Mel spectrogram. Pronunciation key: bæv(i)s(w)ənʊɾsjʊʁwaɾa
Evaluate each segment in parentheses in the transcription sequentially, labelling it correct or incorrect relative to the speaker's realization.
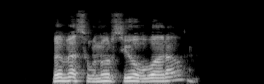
incorrect: æ, correct

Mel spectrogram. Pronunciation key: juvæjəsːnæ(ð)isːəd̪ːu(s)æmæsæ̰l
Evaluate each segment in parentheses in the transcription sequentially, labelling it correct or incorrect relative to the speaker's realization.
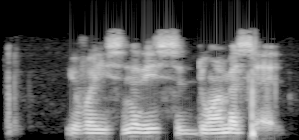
correct, incorrect: none

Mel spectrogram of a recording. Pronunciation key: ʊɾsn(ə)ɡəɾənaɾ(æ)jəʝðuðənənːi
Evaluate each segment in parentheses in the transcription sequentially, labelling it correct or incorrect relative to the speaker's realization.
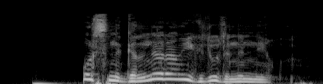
correct, incorrect: a

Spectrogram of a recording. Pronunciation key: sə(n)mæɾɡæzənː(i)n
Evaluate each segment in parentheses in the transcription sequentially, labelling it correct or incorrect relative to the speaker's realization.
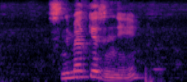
correct, correct

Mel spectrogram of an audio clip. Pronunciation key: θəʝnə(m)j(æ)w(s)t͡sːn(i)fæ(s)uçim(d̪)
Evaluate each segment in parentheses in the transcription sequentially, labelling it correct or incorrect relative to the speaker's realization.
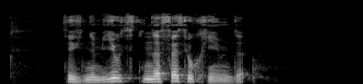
correct, incorrect: i, incorrect: θ, incorrect: æ, incorrect: θ, correct

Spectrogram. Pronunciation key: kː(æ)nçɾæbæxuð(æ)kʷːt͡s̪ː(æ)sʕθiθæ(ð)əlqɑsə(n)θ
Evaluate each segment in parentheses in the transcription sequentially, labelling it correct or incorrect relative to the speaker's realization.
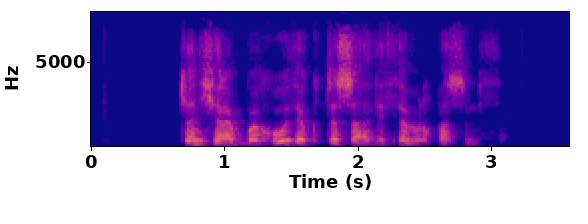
correct, correct, correct, incorrect: v, incorrect: m

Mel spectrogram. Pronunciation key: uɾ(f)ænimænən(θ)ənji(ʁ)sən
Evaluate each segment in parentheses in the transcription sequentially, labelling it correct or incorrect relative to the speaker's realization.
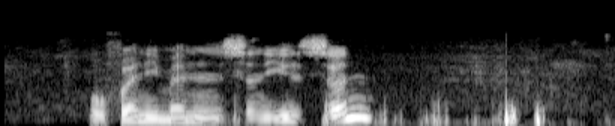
correct, incorrect: s, incorrect: ð

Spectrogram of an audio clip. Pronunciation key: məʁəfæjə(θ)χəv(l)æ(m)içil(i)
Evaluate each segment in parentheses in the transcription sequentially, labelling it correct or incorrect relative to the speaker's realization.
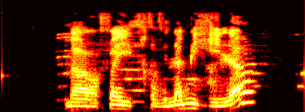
correct, correct, correct, incorrect: æ

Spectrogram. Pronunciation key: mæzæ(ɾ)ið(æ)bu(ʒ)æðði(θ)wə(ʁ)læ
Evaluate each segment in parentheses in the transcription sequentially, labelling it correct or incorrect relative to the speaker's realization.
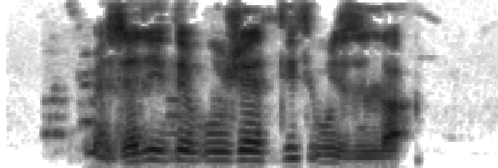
incorrect: l, correct, correct, correct, incorrect: z

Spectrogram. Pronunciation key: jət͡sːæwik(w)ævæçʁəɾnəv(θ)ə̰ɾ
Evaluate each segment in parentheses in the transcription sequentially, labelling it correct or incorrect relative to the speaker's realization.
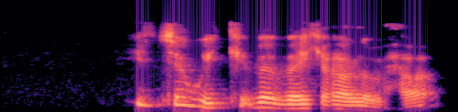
incorrect: v, incorrect: ħ

